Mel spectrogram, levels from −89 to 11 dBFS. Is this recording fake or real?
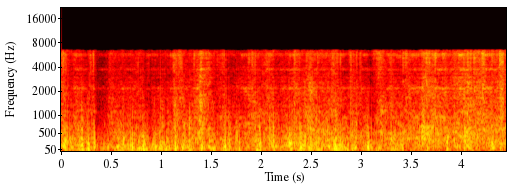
fake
